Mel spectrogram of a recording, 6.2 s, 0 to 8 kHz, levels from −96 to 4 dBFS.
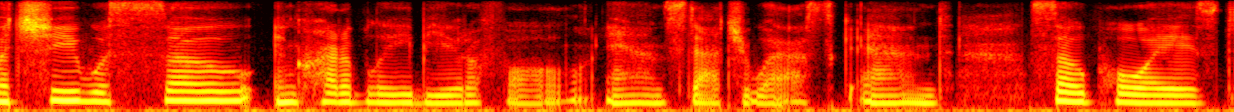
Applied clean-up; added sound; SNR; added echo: none; none; none; none.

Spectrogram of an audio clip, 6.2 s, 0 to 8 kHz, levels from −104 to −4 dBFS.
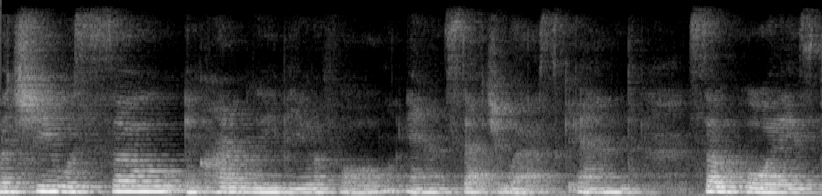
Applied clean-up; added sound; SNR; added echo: none; none; none; reverberation time 1.0 s.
